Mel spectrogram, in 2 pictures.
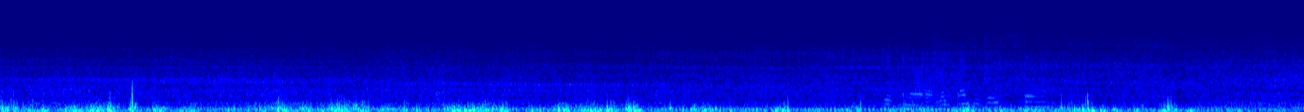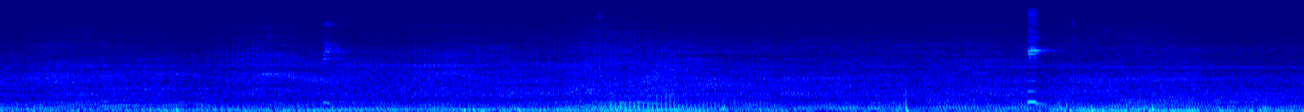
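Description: Motorcycle engine running as it rides along a street, with a heavy, uneven rumble of wind on the microphone that is strongest in the first half.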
